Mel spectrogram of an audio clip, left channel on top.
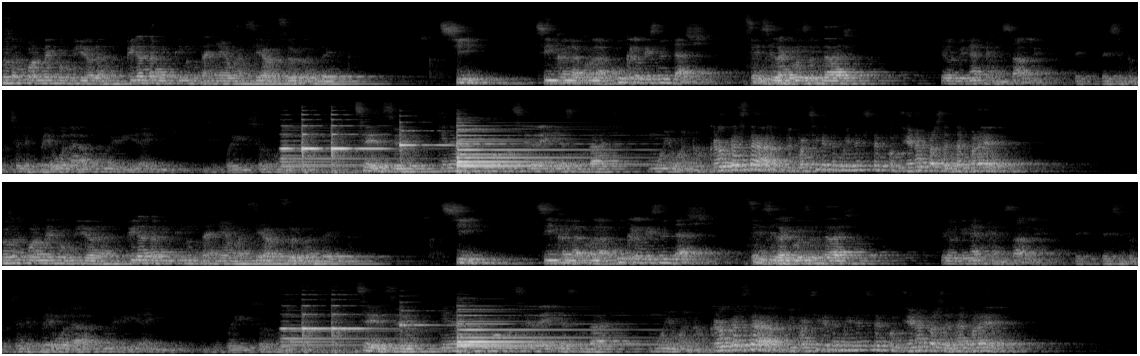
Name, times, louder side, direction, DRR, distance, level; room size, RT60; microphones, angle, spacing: voice 1, 0.0-3.4 5.5-5.7 7.5-8.4 14.9-17.5 17.8-21.3, equal, 80° left, -2 dB, 1.5 m, -26 dB
voice 2, 4.4-4.8 5.3-7.0 7.5-8.2 9.4-10.4 10.7-14.5, left 1 dB, 50° left, -3 dB, 1.3 m, -30 dB
sound 1, 14.1-17.5, left 2 dB, 30° left, 0.4 m, -21 dB
6.8 x 4.3 x 3.5 m, 1.1 s
head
